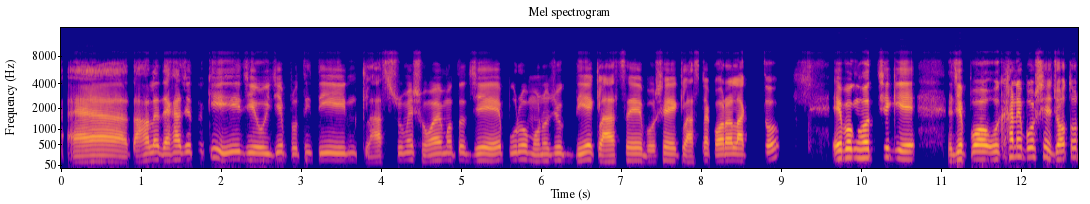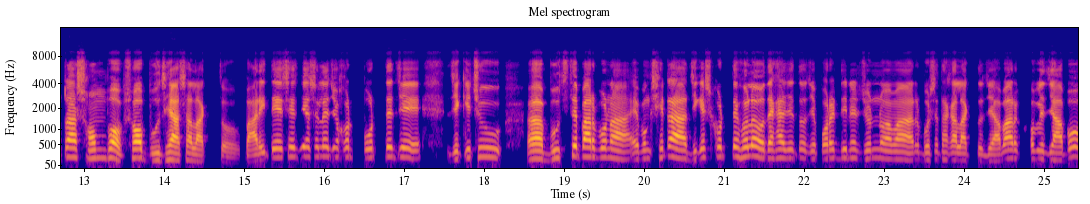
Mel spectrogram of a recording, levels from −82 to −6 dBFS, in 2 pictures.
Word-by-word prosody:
হ্যাঁ, 120 +1 +2 0.2
তাহলে 140 +7 -2
দেখা 150 +3 +1
যেত 160 +1 -7
কি - - -7 0.4
যে, 150 - -4
ওই 140 - -4
যে 155 - -1
প্রতিদিন 145 +1 -4 0.2
class 110 +2 -7
room-এ 145 +2 -7
সময়মতো 140 +5 -4 0.2
যেয়ে 140 -1 +2 0.2
পুরো 150 +2 -7
মনোযোগ 135 +3 -7 0.2
দিয়ে 145 +4 +2
class-এ 125 +3 +1 0.2
বসে 120 +5 -1 0.2
class-টা 115 +5 -3
করা 135 +1 +3
লাগত 130 - 0 1.1
এবং 195 +2 +5 0.2
হচ্ছে 195 +2 +1
গিয়ে 165 -3 +6 0.6
যে, 165 - +8
প - - -12 0.3
ওখানে 215 +6 +3
বসে 210 0 +2
যতটা 205 +5 +1 0.2
সম্ভব 185 0 +3
সব 195 0 +7
বুঝে 150 +2 +1
আসা 145 +1 0
লাগত। 125 - -4 0.3
বাড়িতে 145 +9 0
এসে 215 +2 -2
যে - - 0
আসলে 215 +1 -3
যখন 210 +1 -6 0.2
পড়তে 200 +2 -2
যেয়ে 200 -5 +4 0.5
যে, 165 - +4
কিছু 195 +2 -1 0.9
বুঝতে 190 +5 -3
আ - - -31
পারব 210 -2 +6 0.2
না - - +4 0.3
এবং 175 +3 -7
সেটা 205 +3 +2 0.2
জিজ্ঞেস 195 +4 0
করতে 220 0 -5
হলেও 220 0 +3
দেখা 185 +1 +3
যেত 185 0 -7
যে - - -4
পরের 185 +2 -1
দিনের 190 -1 -4
জন্য 180 +2 -7 0.2
আমার 160 -3 +1
বসে 155 +2 -6
থাকা 155 -1 0
লাগত 145 - -3
যে, 130 - -3
আবার 180 +3 +3 0.2
কবে 170 +1 -3
যাব? 145 +1 +2
160 Hz, 155 wpm, -24 LUFS, 140-190 Hz, 1.1 s, যে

